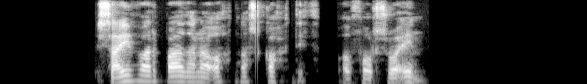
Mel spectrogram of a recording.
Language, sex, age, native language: Icelandic, male, 30-39, Danish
